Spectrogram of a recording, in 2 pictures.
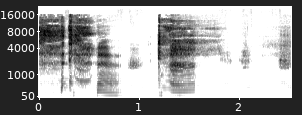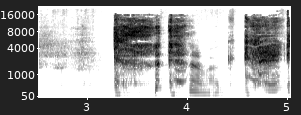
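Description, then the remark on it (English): A person who was sick coughs several times, loud harsh bursts arriving in two clusters separated by a short quiet gap, with a softer throaty rasp in between. “I actually caught you coughing. I recorded it.”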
